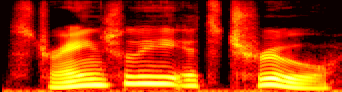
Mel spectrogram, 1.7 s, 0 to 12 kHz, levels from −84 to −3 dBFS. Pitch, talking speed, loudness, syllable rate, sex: 170 Hz, 105 wpm, -17 LUFS, 3.1 syllables/s, male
